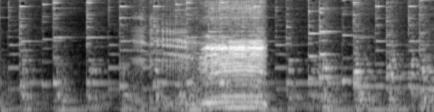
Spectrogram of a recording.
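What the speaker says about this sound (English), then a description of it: "The cow makes a loud sound." A cow lets out a single loud, drawn-out moo, a rising and falling bellow lasting about a second, heard close and clear amid surrounding farm sounds, with no talking.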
